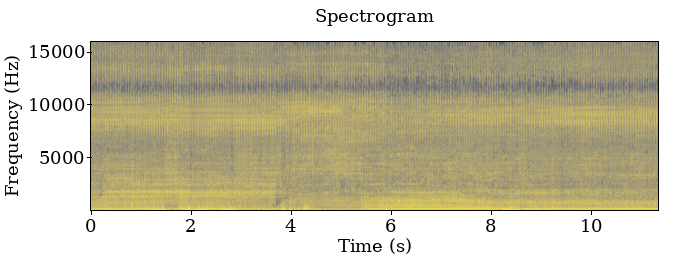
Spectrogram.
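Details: TVS Victor single-cylinder bike that sat unused for a long time and would not start, after carburetor cleaning and service: starts after a couple of blips and settles into an even, steady putter; normal idle with no misses.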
